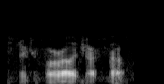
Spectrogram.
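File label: Raleigh Police Northeast District Dispatch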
